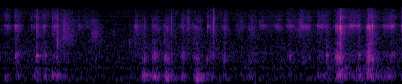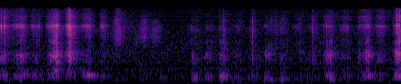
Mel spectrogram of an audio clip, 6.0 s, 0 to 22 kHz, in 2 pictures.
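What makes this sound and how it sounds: A wooden stylus scratches the black coating of a flat, solid scratch art card (black coating over coloured foil paper, about A4) lying on a table. Quiet, dry scratching strokes come in short bursts and clusters, with a gritty midrange rasp and thin bright edges, separated by brief pauses.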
